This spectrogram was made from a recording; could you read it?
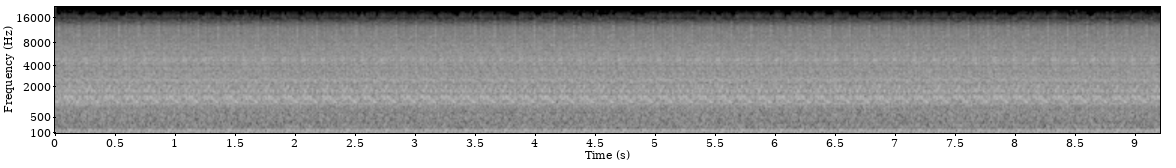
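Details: Ford 7.3 Power Stroke diesel idling after fixing a battery connection that caused slow cranking with one battery carrying the load: even diesel clatter about three beats a second, no misses; 14.37 V on both sides.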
